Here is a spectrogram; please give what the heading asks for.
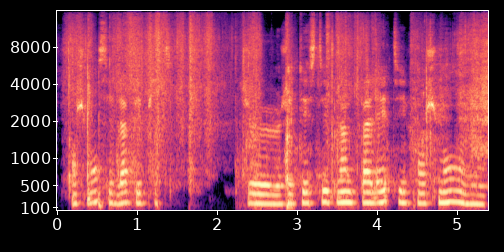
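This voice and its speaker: A woman in casual vlog chat, enthusiastically presenting gifts to her viewers, repeating words and filling pauses as she goes. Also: on the low side, level tone, very noisy. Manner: chatty, enthusiastic, many fillers and repeated words. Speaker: beauty vlogger. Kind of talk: casual unboxing chat to camera.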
